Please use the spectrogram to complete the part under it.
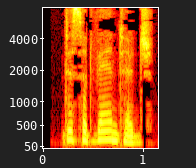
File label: "Disadvantage", English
